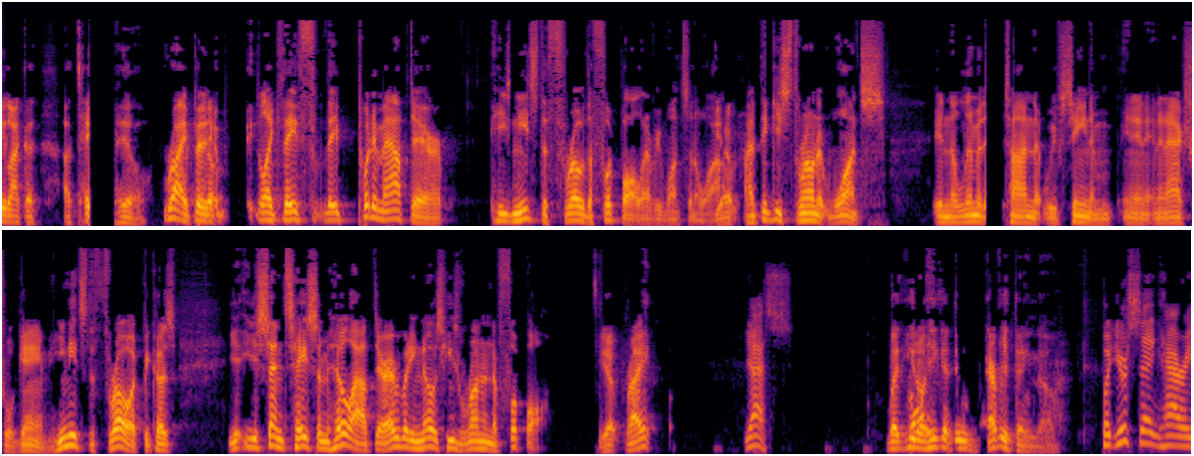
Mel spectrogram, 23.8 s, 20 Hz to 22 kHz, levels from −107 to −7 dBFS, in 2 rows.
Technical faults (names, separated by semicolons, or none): stream reconnect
